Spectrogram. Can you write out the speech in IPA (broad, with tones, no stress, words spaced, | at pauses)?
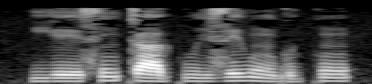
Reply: jeː˨sĩ˦ kaː˨kʷiː˨ze˦βũ˨ ɡʷi˨ kũ˦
